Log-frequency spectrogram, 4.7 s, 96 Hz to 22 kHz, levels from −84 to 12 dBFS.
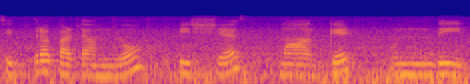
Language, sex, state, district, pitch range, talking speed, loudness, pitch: Telugu, female, Andhra Pradesh, Sri Satya Sai, 170-190 Hz, 50 wpm, -16 LUFS, 180 Hz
